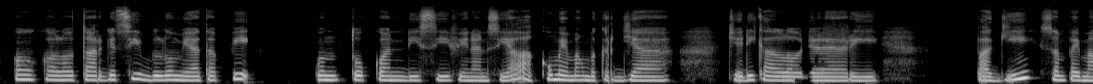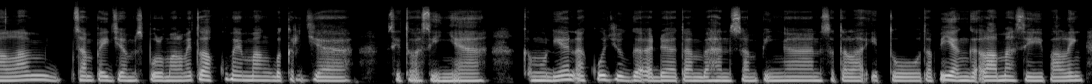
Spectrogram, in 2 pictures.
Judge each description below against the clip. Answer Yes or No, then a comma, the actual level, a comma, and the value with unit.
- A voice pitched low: No, medium, 185 Hz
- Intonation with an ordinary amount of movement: No, narrow, 2.2 semitones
